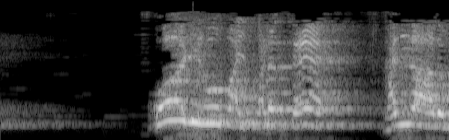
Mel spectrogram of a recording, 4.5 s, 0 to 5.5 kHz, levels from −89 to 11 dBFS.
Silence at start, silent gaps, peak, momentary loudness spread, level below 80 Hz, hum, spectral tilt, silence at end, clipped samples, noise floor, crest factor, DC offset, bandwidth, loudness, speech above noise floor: 1.55 s; none; 0 dBFS; 15 LU; -56 dBFS; none; -8 dB/octave; 0 s; under 0.1%; -70 dBFS; 16 dB; under 0.1%; 4.4 kHz; -14 LUFS; 56 dB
